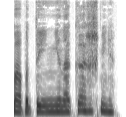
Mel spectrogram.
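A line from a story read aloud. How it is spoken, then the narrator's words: Boy asking through tears. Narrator (Russian): сквозь слезы спросил мальчик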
